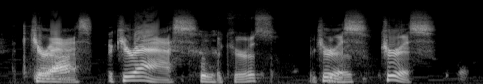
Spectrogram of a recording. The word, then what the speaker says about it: cuirass: So he hurls it and it breaks on your curry ass or whatever, however the fuck you pronounce that word. Cuirass.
